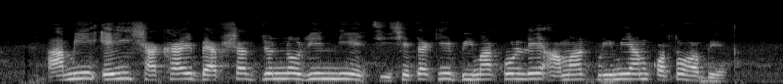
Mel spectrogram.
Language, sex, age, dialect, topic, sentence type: Bengali, female, 60-100, Northern/Varendri, banking, question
